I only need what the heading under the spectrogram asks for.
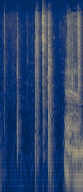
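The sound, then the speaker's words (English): A deck of tarot cards being shuffled: a few quick, crisp papery bursts in an uneven rhythm, followed by a short stretch of someone's voice at the end. “shuffle a little bit more. I already did a bit.”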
